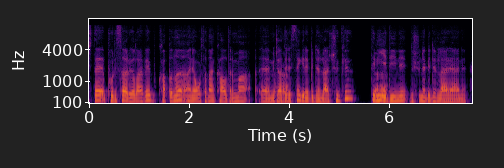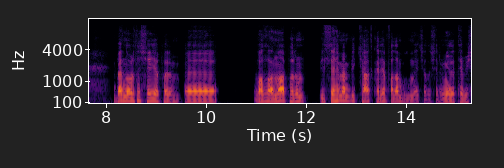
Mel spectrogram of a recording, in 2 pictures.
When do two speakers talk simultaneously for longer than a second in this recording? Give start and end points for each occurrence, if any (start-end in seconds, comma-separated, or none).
none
